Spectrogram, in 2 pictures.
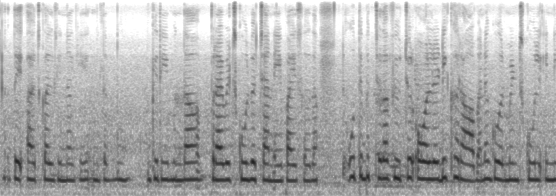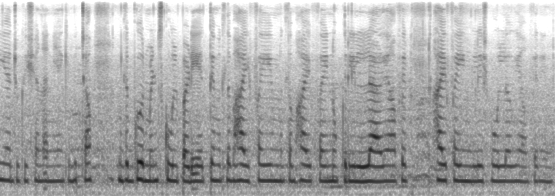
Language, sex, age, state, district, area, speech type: Dogri, female, 18-30, Jammu and Kashmir, Samba, rural, spontaneous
